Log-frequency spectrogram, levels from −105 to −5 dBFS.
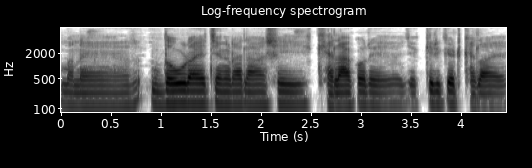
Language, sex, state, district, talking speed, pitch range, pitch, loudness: Bengali, male, West Bengal, Dakshin Dinajpur, 120 wpm, 115-125 Hz, 120 Hz, -17 LUFS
